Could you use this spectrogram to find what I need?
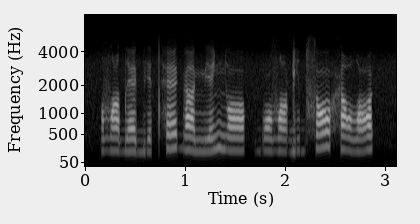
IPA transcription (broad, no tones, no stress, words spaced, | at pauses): zˤadɛ bʲɛt̪ʰɛ ɡamʲɛ ɲɔ | bozˤɛɡibsɔ xajðˤɯ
